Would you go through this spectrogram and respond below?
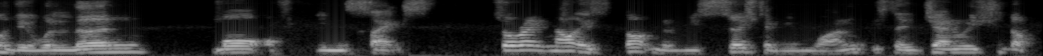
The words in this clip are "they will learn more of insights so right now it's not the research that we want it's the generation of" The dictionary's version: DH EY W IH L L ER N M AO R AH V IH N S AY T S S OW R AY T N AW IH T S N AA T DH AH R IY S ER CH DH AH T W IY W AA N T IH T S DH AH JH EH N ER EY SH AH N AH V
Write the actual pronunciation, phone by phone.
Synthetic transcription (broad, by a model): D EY W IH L L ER N M AO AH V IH N S AY T S S OW R AY T N AW IH T S N AA T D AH R IY S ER CH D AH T W IY W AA N IH T S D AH JH EH N ER EY SH AH N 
